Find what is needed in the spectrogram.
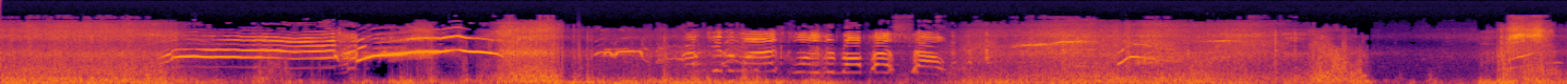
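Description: Wind rushing over an on-board microphone as a slingshot ride flings its riders through the air, with a child's long high scream about two seconds in and shrieks and laughter a few seconds later. The wind noise dips briefly near the end.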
